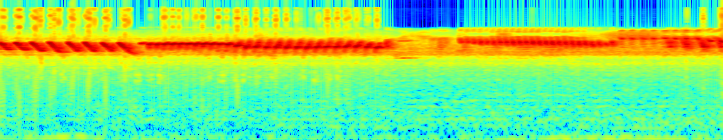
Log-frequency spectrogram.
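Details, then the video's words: Pet canary singing: loud fast trills of repeated high notes, each phrase held for a second or more, shifting to a steady buzzy roll, then a higher rapid trill after a brief dip. "Vogi der kanarienvogel"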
